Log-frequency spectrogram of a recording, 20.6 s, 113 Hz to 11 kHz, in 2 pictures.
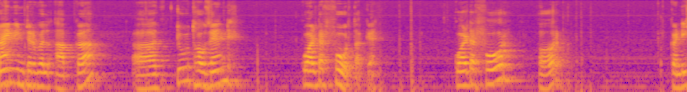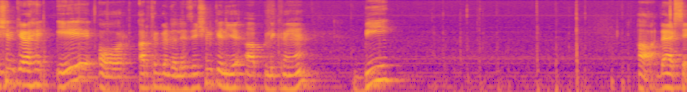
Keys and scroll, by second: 0.0-1.0 typing, 2.1-6.0 typing, 7.9-12.4 typing, 13.5 typing, 15.4-19.3 typing.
